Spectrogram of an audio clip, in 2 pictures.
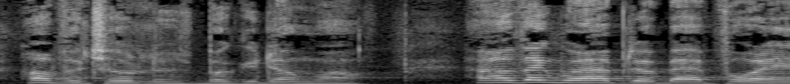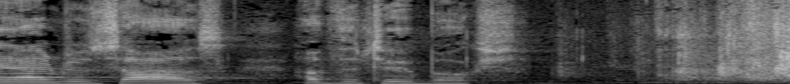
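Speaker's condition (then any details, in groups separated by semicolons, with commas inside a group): MND; affects voice, breathing and hands; voice is going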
